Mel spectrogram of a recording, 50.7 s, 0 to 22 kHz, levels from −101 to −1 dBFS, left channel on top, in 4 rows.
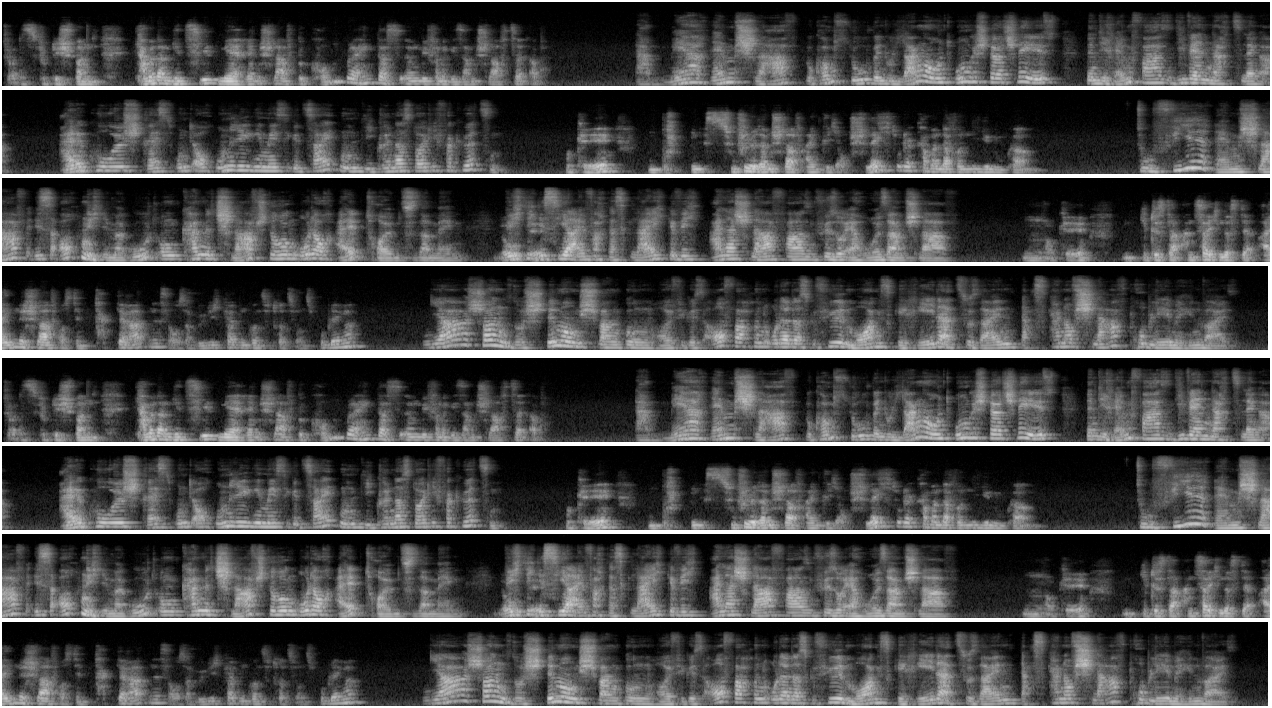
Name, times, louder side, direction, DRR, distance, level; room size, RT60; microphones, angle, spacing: voice 1, 0.0-5.3 13.3-13.5 18.4-23.0 30.3-30.8 35.6-40.7 41.0-41.6, left 1 dB, 10° left, 1.0 m, -34 dB
voice 2, 6.3-7.9 8.1-10.5 10.8-12.7 13.2-17.7 24.0-29.9 30.4-34.8 42.2-50.3, right 1 dB, 55° right, 1.1 m, -32 dB
3.3 x 2.4 x 3.1 m
head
